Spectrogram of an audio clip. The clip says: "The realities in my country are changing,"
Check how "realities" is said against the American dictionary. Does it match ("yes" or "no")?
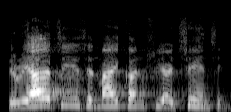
yes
